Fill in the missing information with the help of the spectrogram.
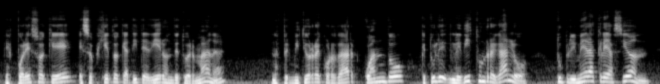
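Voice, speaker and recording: Chilean man explaining, slightly high voice. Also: normal speed, faint music behind. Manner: colloquial, checks in with listeners. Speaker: game master teaching narration technique. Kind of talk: explanatory conversation on tabletop role-playing narration.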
